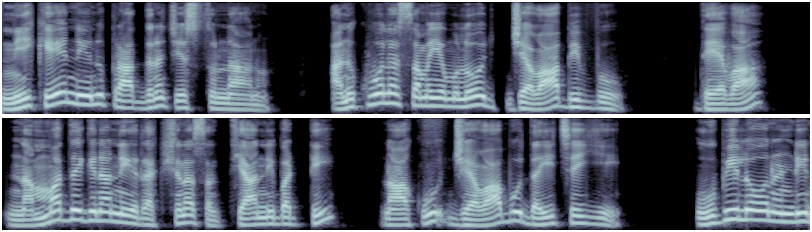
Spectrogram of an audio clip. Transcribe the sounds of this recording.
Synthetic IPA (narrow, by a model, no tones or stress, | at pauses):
niːke̞ːne̞ːnupɾaːɾt̪ʰɐnɐt͡ʃe̞ːst̪unːaːnu | ɐnukuːlɐsɐmɐjɐmlo̞ːd͡ʒɐʋaːbiʋːu | d̪ɛːʋaː | nɐmːɐd̪eɡinɐniːɾɐkʂɐɳɐsɐt̪ʰjaːnːibɐʈːi | naːkud͡ʒɐʋaːbud̪ɐjt͡ʃeːjːi | uːbilo̞ːnuɳɖi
